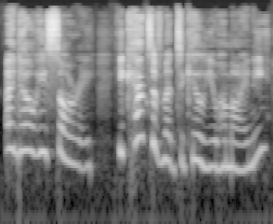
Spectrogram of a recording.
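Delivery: loud, high, desperate insistence; pleading. A narrator's reading. Mother defending Ron to Hermione, desperate pleading. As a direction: beg them to believe it. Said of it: "Molly pleaded".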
